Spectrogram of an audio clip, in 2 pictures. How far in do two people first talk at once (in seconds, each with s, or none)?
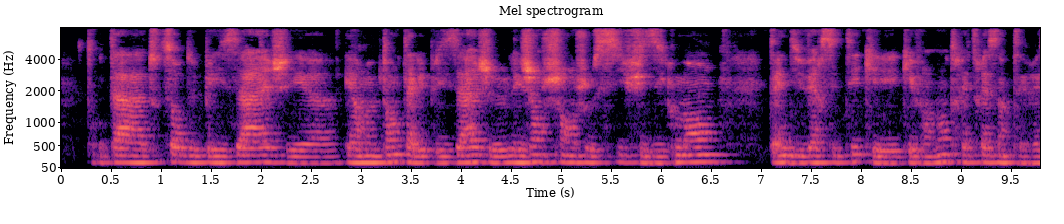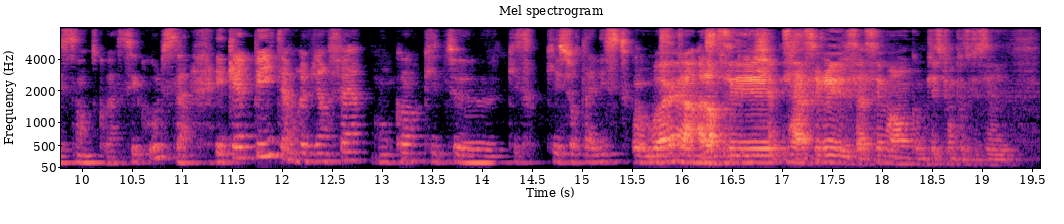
15.5 s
